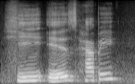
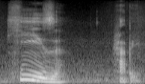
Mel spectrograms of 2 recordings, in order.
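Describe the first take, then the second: First: Two full words are said, he and is. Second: The words are joined into one short word. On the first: "but I don't say that" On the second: "There's a contraction"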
